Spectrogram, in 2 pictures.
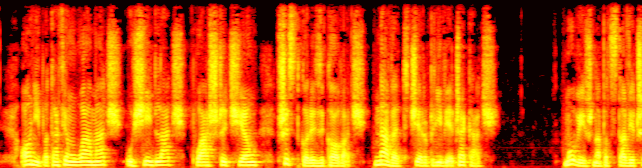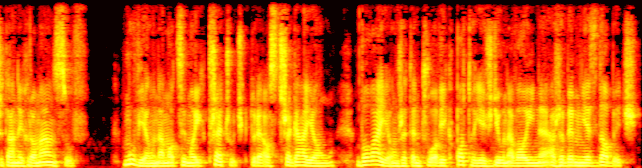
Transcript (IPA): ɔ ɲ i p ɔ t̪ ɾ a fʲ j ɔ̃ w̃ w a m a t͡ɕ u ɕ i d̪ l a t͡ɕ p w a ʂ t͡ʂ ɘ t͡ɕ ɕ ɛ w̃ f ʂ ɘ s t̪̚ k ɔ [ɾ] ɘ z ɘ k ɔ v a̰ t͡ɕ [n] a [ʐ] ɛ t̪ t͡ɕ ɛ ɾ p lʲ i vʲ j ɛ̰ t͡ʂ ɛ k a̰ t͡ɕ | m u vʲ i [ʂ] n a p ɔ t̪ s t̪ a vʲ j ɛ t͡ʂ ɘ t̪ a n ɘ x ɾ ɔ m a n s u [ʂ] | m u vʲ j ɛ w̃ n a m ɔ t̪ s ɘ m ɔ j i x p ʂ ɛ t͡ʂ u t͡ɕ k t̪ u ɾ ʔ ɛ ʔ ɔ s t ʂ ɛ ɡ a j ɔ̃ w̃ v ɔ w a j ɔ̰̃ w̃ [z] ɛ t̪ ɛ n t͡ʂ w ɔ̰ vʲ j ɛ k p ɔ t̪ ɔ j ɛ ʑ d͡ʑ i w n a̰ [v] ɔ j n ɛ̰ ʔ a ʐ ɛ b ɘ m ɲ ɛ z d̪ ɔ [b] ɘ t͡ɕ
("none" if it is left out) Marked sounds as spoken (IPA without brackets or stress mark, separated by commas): ɾ, n, v, ʂ, f, ʐ, v, b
